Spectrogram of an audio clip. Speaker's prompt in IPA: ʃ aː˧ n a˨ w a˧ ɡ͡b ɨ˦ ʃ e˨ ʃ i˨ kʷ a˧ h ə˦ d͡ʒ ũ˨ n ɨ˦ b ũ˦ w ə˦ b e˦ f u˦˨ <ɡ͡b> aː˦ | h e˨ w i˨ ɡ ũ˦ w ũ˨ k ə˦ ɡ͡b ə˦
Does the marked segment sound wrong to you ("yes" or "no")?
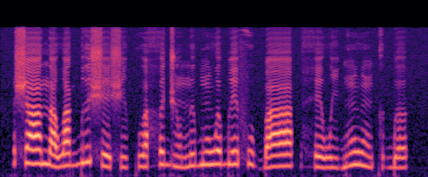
no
